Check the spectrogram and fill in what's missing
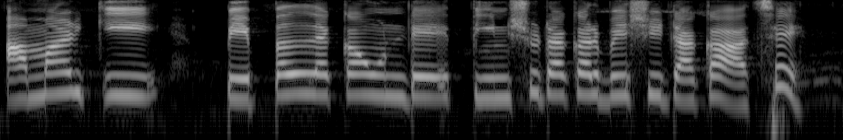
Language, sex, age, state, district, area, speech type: Bengali, female, 18-30, West Bengal, Paschim Medinipur, rural, read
